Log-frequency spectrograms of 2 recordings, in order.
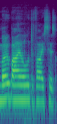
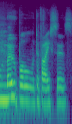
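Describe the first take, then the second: First: Mobile is said with a British pronunciation. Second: Mobile is said with an American pronunciation.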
